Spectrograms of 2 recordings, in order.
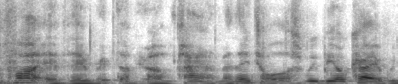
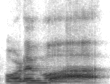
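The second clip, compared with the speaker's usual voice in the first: fake French accent; 6 semitones higher than usual. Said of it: "making fake French noises".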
